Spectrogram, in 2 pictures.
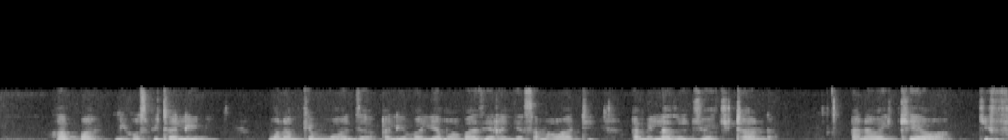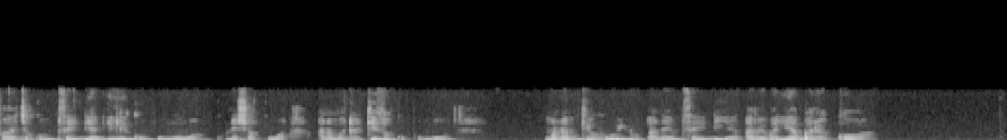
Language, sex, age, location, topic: Swahili, male, 18-24, Kisumu, health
